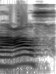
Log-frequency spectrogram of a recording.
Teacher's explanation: صاد کو پر پڑھیں گے، یعنی صاد کو موٹا پڑھیں گے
